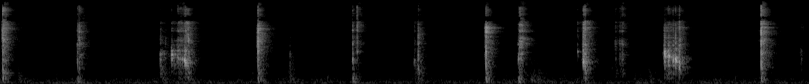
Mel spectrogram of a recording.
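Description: The cap of an e.l.f. primer clicks repeatedly, a series of sharp, crisp snaps about a dozen times at an irregular pace, close and clear against near silence.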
